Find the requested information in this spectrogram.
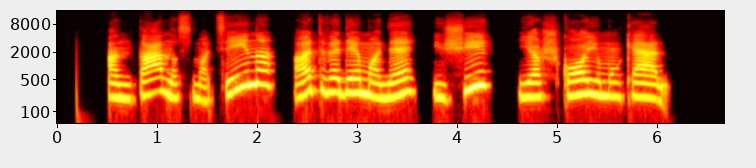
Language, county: Lithuanian, Utena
